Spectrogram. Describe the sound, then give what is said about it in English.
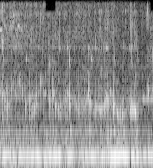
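Ice-blue wine pours from a bottle into a glass in a steady, continuous gurgling stream lasting about three seconds, with a low hum underneath and no voices. “But I'm dying to see what this looks like when it comes out of the bottle into the glass.”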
